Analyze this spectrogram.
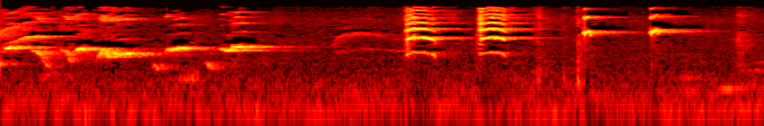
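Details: Greater green leafbird master song for pet-bird training: an opening jumble of quick whistles and chirps, followed by loud, spaced, sharp harmonic-rich notes.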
